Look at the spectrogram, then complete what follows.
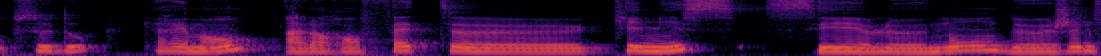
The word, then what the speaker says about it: Khemis: Ça se dit Ahmis, Ok. en vrai, mais tout le monde prononce Kémis, voire il y a même des gens qui disent Kémi.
